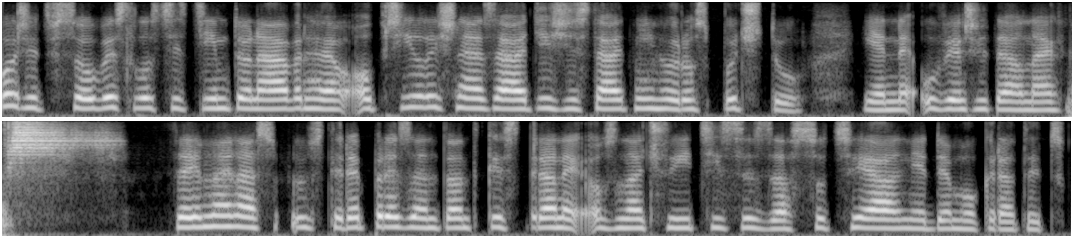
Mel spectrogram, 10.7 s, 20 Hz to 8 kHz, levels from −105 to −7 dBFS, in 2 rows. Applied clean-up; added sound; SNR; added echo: neural diffusion model UNIVERSE++.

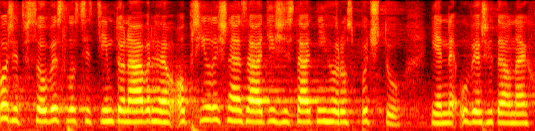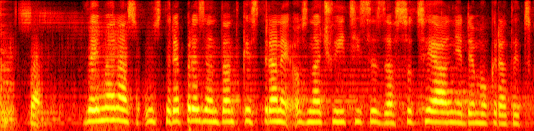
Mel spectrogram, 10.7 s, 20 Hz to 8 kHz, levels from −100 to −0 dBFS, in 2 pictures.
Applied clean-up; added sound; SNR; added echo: neural separator model SepFormer DNS4.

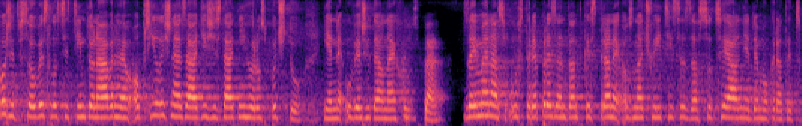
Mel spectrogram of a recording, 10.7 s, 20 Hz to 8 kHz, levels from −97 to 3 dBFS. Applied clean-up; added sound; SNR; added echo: neural mask model Resemble Enhance denoiser.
